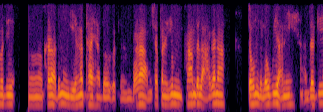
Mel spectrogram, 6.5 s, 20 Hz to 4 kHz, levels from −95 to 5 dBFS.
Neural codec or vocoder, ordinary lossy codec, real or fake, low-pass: none; none; real; 3.6 kHz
